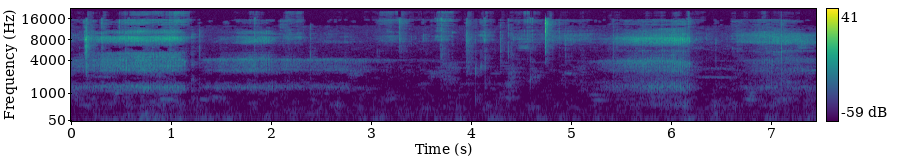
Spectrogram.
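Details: A sleeping puppy, described as a guard dog, snores with raspy, hissing breaths, two louder snores separated by quieter breathing; dog snoring.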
